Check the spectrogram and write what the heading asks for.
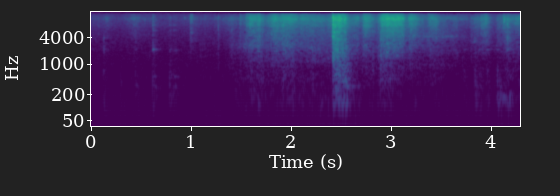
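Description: Handling noises at a work table: a short rustle, then a sharp clink or knock about two and a half seconds in, followed by more rustling.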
